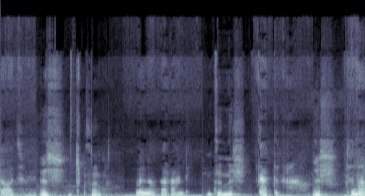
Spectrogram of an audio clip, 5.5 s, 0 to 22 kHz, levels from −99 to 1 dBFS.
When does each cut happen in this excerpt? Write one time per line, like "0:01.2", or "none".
none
